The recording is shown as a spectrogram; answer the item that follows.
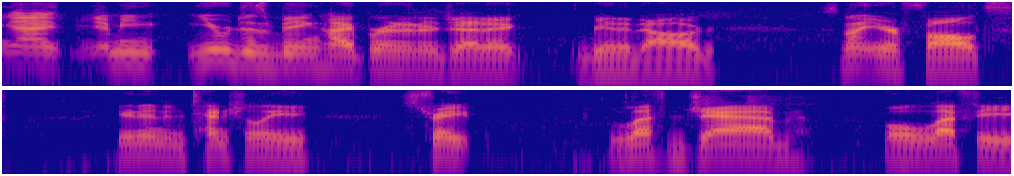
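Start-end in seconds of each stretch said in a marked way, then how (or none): none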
